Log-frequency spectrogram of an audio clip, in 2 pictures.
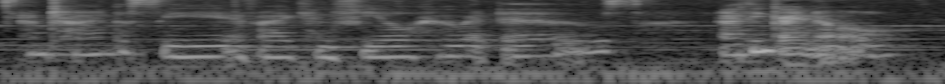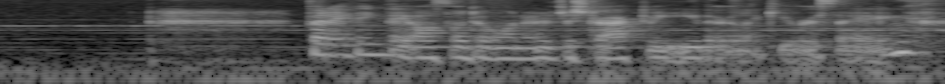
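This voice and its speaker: A soft-spoken voice with a calm tone, pausing long and often. Music plays in the background. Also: moderate pace. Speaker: Reiki healer hosting a live energy healing session. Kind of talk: live Reiki session chat with viewers. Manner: soft-spoken, calm.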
